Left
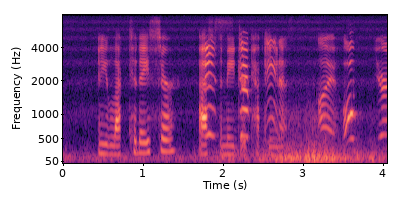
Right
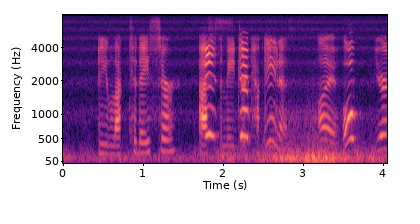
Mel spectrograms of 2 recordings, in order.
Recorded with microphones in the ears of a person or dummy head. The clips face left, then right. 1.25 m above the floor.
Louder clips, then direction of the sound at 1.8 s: Right 7 dB; 30° right (ahead or behind).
